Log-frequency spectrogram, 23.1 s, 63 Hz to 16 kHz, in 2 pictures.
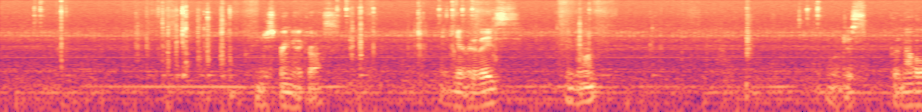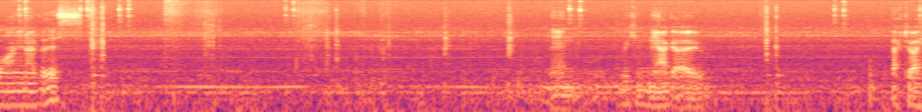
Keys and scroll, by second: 2.1-2.8 typing, 4.4 Escape, 5.3 typing, 7.2 Delete, 12.7 Escape, 15.6 Delete, 21.1 Escape.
